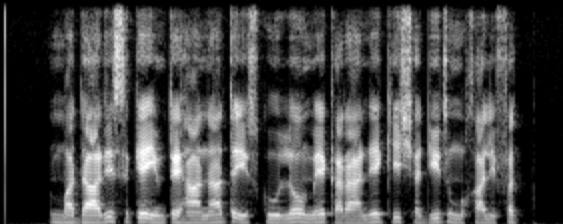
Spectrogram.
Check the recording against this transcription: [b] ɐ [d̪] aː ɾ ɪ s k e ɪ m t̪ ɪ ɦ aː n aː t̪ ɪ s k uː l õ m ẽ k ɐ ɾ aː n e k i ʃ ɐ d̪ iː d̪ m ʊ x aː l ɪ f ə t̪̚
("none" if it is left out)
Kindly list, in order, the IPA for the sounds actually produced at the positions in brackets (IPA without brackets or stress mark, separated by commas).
m, d̪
